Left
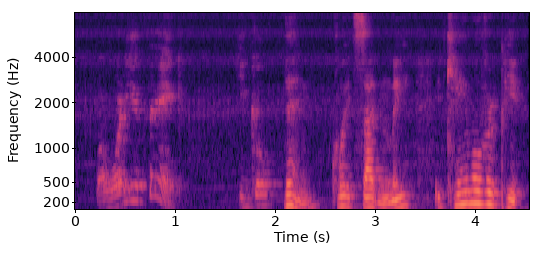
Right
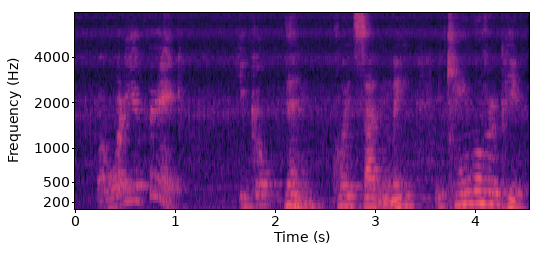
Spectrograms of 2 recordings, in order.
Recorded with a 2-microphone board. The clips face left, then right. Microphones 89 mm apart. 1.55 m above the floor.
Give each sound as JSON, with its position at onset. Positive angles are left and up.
{"t": 0.2, "sound": "a man speaking", "side_deg": 40, "distance_m": 2.5}
{"t": 2.1, "sound": "a man speaking", "side_deg": 65, "distance_m": 0.7}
